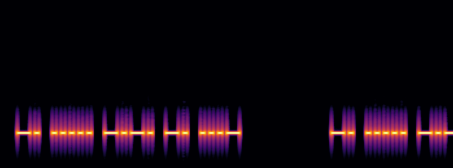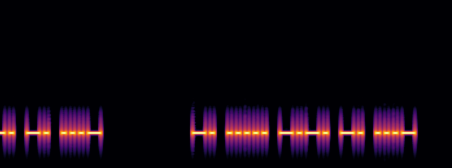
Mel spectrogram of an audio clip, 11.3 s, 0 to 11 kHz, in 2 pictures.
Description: Morse code, heard as a keyed tone, about 22 wpm, 700 Hz. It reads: N5CNV N5CNV N5CNV
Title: USA Call Signs - 5 Characters - Repeated 3x - 22wpm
